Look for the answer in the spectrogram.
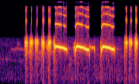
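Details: Caged greater green leafbird song to stimulate a bird that is slow to sing: quick chattering notes, then three long clear descending whistles, followed by more fast chatter.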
